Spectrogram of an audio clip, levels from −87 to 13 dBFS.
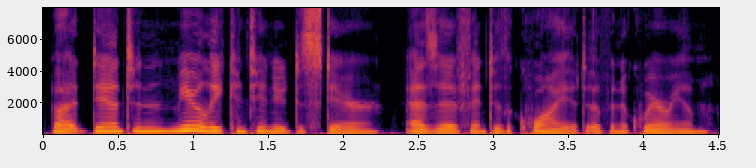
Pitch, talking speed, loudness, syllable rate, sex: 200 Hz, 185 wpm, -17 LUFS, 5.4 syllables/s, female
